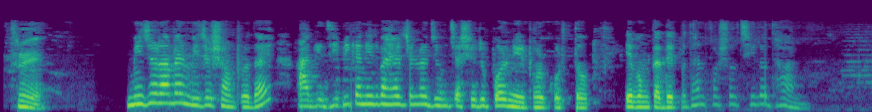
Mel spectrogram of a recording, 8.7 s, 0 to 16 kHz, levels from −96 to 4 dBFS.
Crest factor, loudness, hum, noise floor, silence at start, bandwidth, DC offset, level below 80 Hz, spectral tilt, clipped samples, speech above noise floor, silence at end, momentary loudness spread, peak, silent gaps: 18 dB; -19 LUFS; none; -70 dBFS; 0.1 s; 8 kHz; under 0.1%; -58 dBFS; -6 dB/octave; under 0.1%; 51 dB; 0.7 s; 17 LU; -2 dBFS; none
